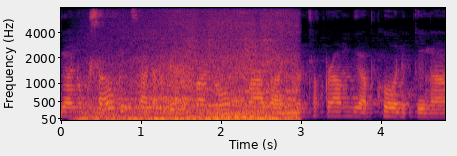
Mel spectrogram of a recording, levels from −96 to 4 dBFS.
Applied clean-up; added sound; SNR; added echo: none; Motorcycle; -4 dB; reverberation time 2.1 s.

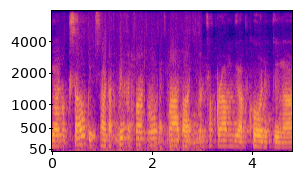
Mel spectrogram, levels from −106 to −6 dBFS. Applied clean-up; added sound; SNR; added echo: neural separator model SepFormer DNS4.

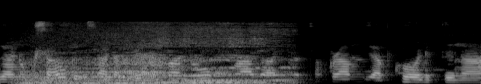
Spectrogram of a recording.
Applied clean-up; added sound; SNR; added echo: classical method WPE with log-MMSE.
